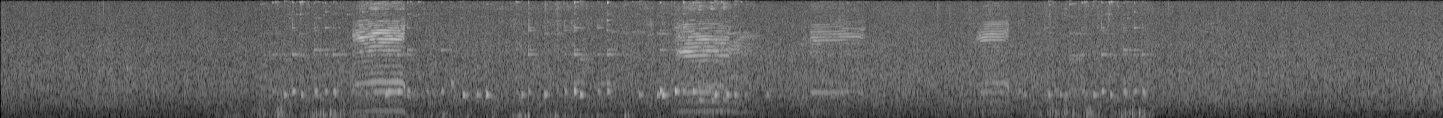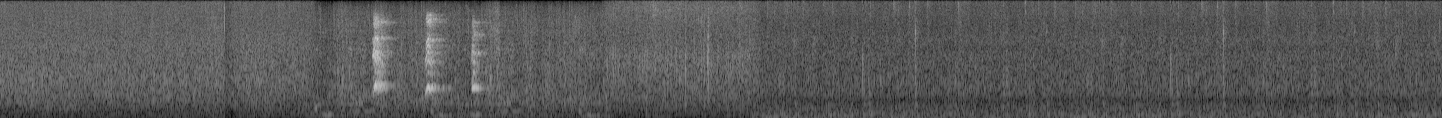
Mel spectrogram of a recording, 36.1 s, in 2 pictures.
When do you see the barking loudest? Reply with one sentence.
The loudest moment of the barking is at 23 seconds.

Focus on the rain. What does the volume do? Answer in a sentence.
The volume of the rain stays about the same.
